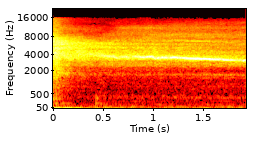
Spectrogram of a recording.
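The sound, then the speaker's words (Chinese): A voice imitates an incoming artillery shell, the first shell landing on Kinmen Island in the 23 August 1958 bombardment by Chinese Communist forces massed in Fujian. One sustained, high-pitched whistle starts with a breathy hiss and slowly slides downward in pitch over about two seconds, fairly loud and steady. “接着炮弹就如同雨点般的，嘘嘘嘘嘘，哒哒哒哒哒哒哒的落下来了。”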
